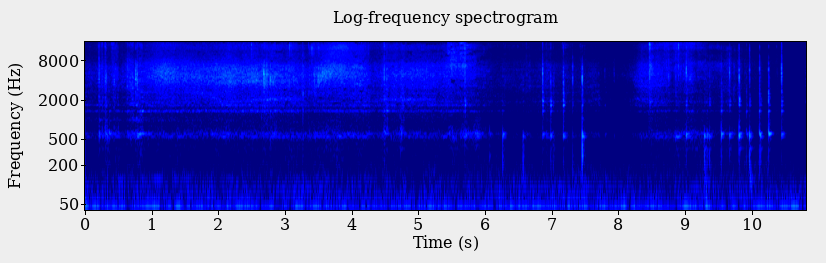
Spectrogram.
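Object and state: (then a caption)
Carved wooden bowl being scratched. Long painted nails and fingertips scratch and rub the inside and rim of a large, empty, rough-edged hollow carved wooden bowl. A steady bright, grainy scratching hiss fills the first half, with a faint tonal hum near 550 Hz underneath. In the second half it turns into a quieter rubbing broken by sharp, brief clicks and taps.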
